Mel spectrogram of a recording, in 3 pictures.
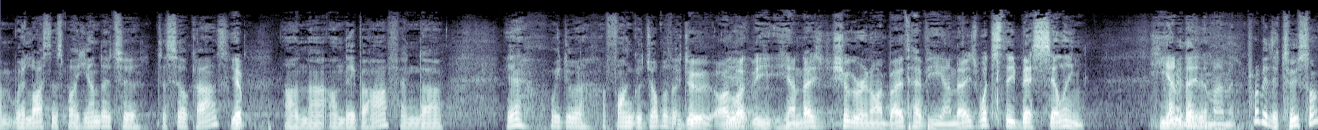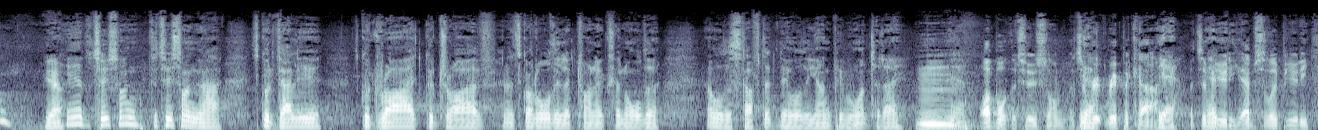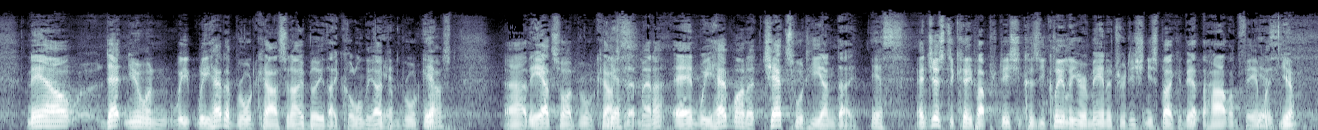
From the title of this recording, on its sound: Live From The Dealership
